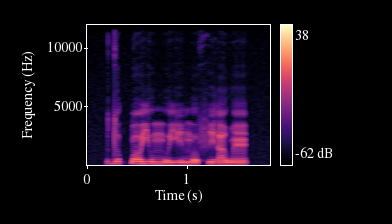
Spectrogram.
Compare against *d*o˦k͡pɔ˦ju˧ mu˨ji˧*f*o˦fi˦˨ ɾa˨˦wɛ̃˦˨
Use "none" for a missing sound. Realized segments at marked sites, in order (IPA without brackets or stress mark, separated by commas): d, m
